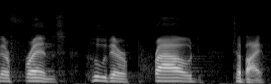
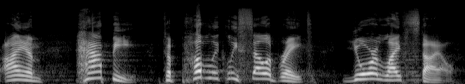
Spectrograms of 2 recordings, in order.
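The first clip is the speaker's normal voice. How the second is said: ordinary talk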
